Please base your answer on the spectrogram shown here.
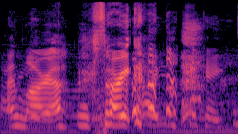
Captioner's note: laughter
